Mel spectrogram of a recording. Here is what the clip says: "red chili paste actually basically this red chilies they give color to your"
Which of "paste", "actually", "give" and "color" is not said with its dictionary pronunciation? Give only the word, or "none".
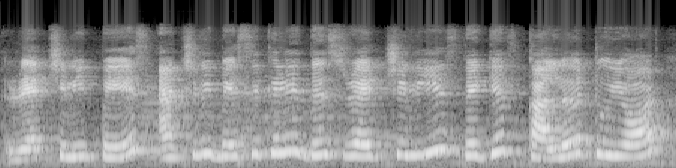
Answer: paste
